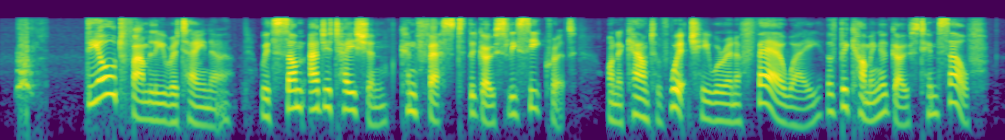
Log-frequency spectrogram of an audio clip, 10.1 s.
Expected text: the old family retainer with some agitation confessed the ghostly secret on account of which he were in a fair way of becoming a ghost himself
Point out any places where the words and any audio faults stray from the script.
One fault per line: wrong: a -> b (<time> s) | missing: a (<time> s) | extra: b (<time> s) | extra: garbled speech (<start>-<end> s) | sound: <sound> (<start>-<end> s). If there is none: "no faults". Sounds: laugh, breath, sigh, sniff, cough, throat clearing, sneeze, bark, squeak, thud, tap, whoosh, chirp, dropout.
sound: bark (0.2-0.5 s)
